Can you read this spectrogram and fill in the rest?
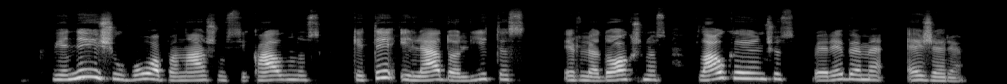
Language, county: Lithuanian, Alytus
